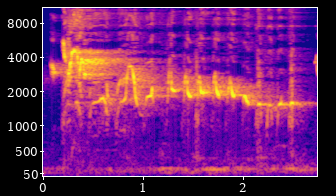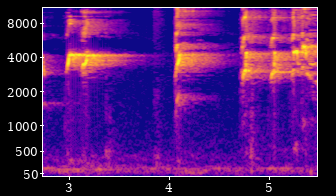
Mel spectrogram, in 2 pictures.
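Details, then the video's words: Caged greater green leafbird in full song, sometimes said to sound like a magpie robin: varied whistled phrases, a long descending slurred run, then short bright bursts separated by pauses. "Burung Cucak Ijo Gacor Suara rapet - cucak hijau Gacor rasa kacer"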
